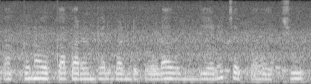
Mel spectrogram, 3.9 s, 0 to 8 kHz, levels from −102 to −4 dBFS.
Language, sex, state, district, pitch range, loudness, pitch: Telugu, female, Andhra Pradesh, Sri Satya Sai, 190-205 Hz, -16 LUFS, 200 Hz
